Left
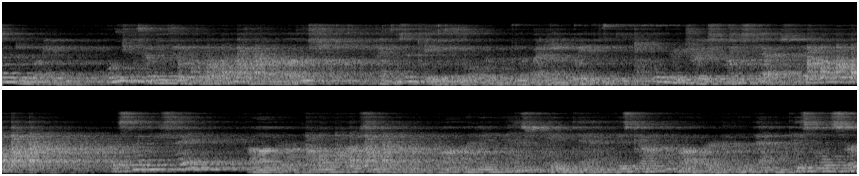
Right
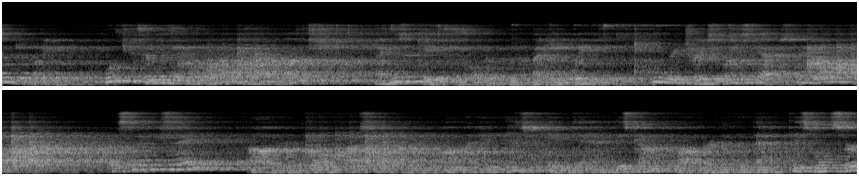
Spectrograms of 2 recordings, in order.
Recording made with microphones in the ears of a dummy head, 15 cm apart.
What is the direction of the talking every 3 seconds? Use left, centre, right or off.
right, right, right, centre, centre, right.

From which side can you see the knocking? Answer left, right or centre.
left.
